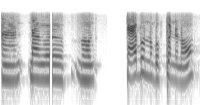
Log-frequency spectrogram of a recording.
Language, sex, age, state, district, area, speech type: Tamil, female, 45-60, Tamil Nadu, Erode, rural, conversation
